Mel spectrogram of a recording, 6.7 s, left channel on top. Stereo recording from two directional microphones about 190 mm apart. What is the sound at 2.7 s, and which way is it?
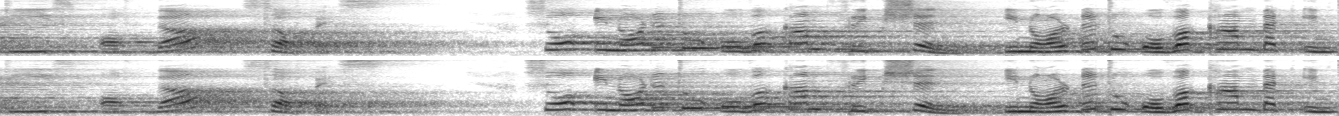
A woman's voice, 25° right (ahead or behind).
